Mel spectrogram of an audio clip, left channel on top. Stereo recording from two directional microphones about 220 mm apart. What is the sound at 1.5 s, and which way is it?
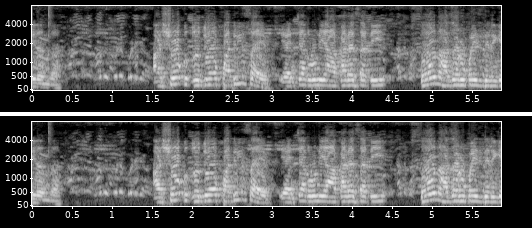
A man's voice, 10° right (ahead or behind).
